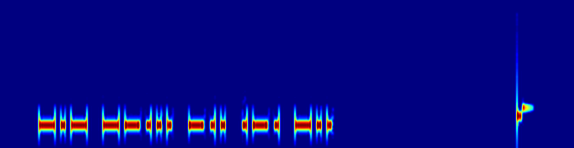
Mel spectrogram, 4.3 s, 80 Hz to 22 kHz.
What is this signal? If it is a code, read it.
Morse code, heard as a keyed tone, about 31 wpm, 700 Hz. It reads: K7DRD
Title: USA Call Signs - 3x Character Spacing - 30wpm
